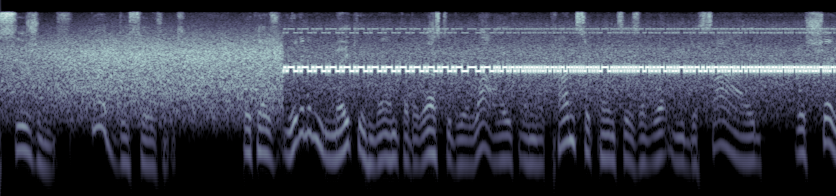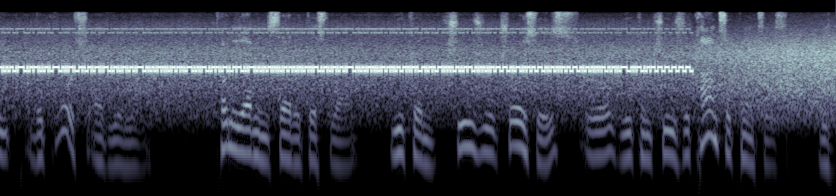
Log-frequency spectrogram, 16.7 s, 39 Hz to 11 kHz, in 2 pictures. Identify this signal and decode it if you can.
NAVTEX (SITOR-B), 100 baud, 170 Hz shift, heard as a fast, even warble, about 1500 Hz centre, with radio static and speech in English. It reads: THE ORGANISATIONS FIRST MAJOR BATTLE WAS THE BATTLE OF GUADALCANAL.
